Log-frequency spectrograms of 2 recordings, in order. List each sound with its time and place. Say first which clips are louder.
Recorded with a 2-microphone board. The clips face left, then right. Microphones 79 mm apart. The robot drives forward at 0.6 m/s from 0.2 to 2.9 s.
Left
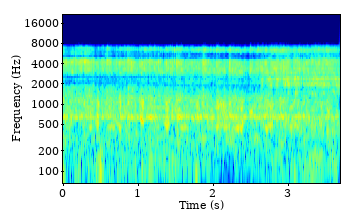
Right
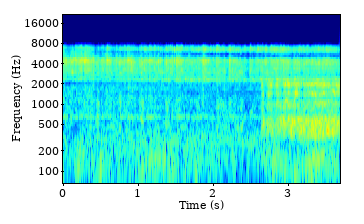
0.0 s a lawn mower: left 10 dB; 45° left (ahead or behind); by 3.7 s 60° left (ahead or behind)
2.6 s a squeak: even; 45° right (ahead or behind); by 3.7 s 40° right (ahead or behind)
